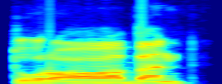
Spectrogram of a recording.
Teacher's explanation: مد الف سے پہلے زبر ہے، تھوڑا کھینچ کر پڑھنا ہے، یہاں تنوین کے بعد الف آتا ہے تو الف نہیں پڑھا جاتا ہے · ہے، کنت ترابن، ترابن، یہاں پہ الف مد الف سے پہلے زبر ہے، تھوڑا کھینچ کر پڑھنا ہے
